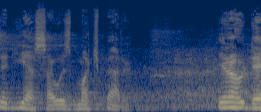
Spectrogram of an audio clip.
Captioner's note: laughter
